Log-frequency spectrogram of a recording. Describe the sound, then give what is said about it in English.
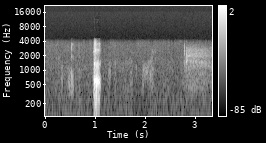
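A short, loud burp bursts out, followed moments later by a longer, rougher belch that trails off at the end. Nobody speaks. “When ready, this belch is for you.”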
